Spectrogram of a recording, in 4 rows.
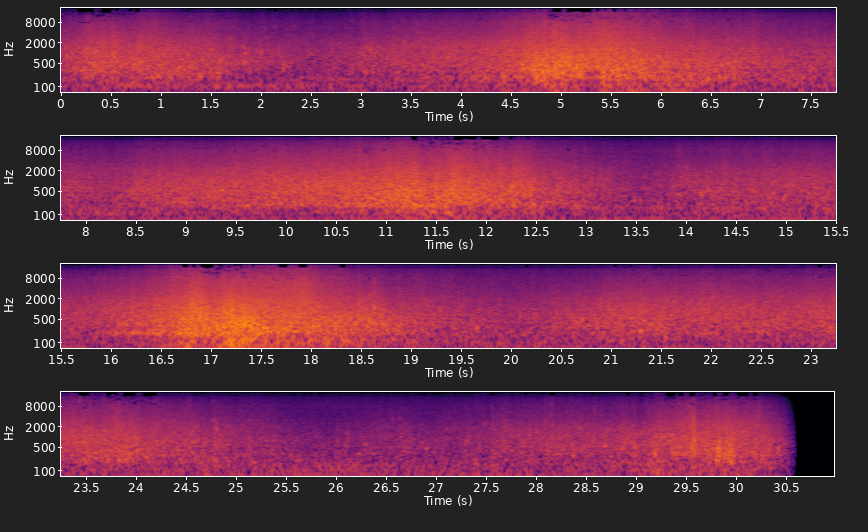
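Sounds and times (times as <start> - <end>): ocean waves breaking: 13.8 - 25.4, 26.3 - 30.5.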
